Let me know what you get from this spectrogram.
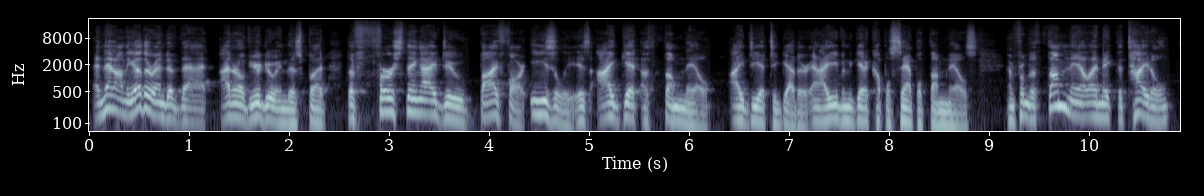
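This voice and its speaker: A man, a content creator guest, talking in a casual interview with an excitable, animated manner. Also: medium pitch, quick pace, hardly any pauses, no echo.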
